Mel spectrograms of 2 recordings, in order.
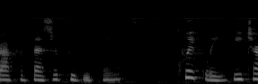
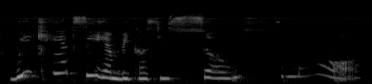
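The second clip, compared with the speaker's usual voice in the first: slow awed; 7 semitones higher, slower than usual. Acted. Awed at unseen hero.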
